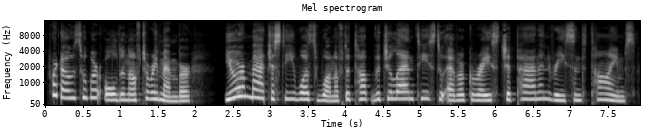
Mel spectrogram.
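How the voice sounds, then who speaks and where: A woman narrates a piece of fan fiction. Her voice is high in pitch, and she reads the scripted prose as a storyteller. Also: normal speed.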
